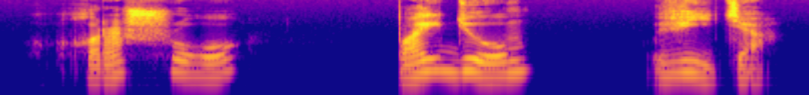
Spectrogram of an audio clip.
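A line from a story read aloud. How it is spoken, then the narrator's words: Slow, hesitant. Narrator (Russian): Он ответил мне, медленно подбирая слова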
